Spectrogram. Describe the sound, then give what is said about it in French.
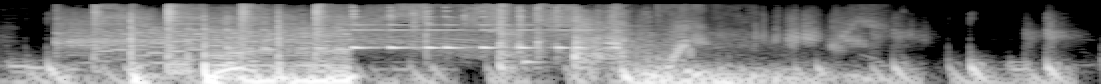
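A short, busy musical jingle with percussive hits, a sustained tone in the middle, and a low pulsing bass, playing loudly for several seconds before cutting off. “Alors, jingle, le temps que je prenne la vidéo.”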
